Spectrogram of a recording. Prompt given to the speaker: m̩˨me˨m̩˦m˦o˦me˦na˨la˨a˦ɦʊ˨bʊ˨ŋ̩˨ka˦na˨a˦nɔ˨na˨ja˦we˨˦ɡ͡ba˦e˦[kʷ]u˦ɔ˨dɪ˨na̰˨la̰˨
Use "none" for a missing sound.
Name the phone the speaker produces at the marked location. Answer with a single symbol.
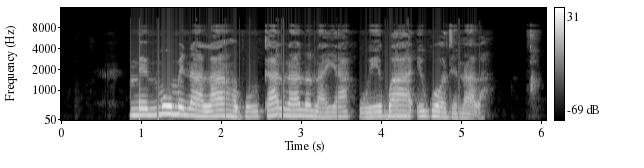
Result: ɡʷ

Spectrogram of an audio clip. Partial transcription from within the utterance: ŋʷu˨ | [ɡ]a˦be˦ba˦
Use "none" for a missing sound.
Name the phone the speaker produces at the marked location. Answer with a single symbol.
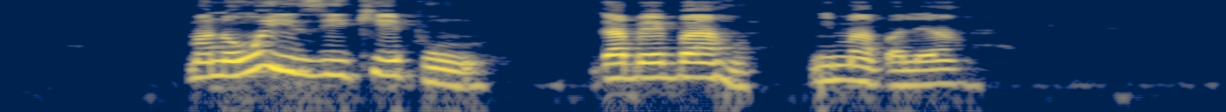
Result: ɡ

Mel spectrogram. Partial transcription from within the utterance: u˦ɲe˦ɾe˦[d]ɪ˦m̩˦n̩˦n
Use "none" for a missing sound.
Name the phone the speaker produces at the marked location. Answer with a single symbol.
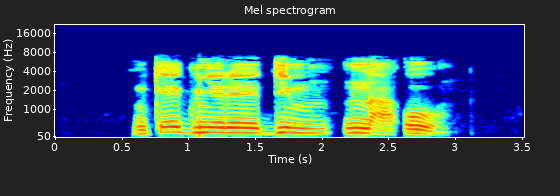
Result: d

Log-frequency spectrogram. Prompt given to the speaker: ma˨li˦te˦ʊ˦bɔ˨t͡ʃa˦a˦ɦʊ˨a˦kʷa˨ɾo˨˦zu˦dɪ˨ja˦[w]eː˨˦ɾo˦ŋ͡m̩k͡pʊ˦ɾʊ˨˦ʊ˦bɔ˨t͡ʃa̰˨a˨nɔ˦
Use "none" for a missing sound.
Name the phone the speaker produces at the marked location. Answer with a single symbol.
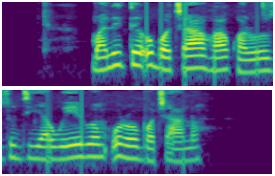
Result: w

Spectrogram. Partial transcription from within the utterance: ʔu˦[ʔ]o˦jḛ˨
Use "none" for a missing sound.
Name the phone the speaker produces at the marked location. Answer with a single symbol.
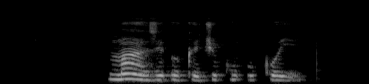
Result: k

